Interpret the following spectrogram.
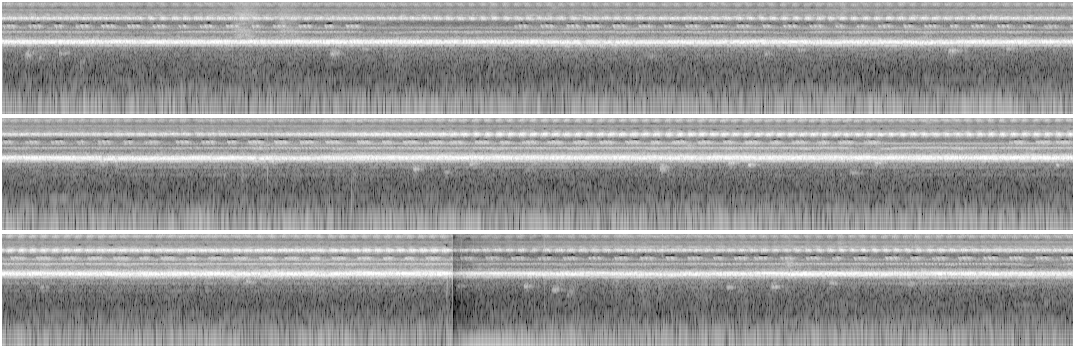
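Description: Steady insect chorus: several continuous high-pitched trills layered together, one of them pulsing rapidly and stopping and starting. The chorus drops out for a moment a few seconds before the end.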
